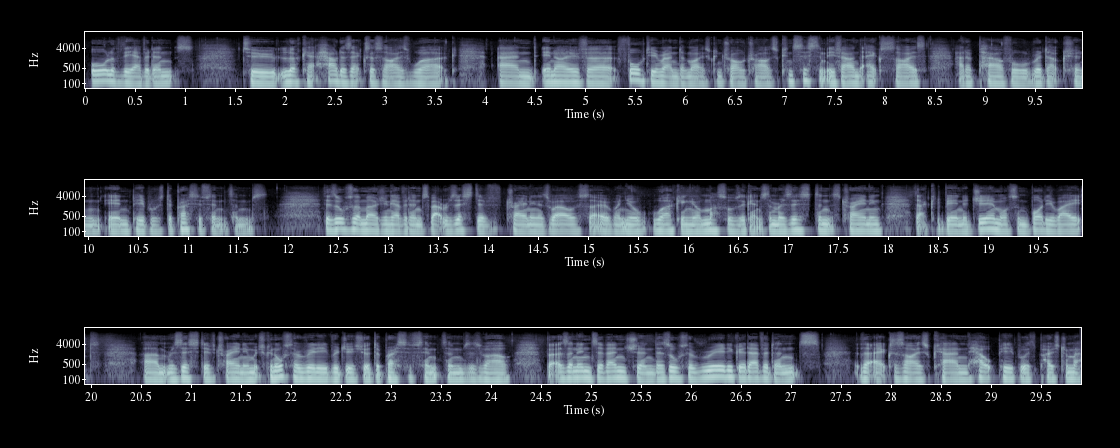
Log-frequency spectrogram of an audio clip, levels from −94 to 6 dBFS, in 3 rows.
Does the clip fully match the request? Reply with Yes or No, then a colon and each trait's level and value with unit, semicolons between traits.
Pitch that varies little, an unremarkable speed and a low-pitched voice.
Yes: narrow, 1.6 semitones; average, 180 wpm; low, 110 Hz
